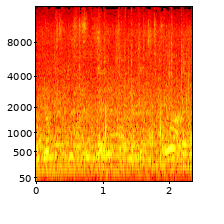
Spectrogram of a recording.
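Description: Faint, unintelligible talk from a group of people walking, with a few footsteps on the road surface.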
